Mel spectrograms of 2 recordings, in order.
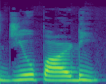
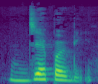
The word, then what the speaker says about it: jeopardy: a select a kit this should be pronounced as geo Pardee but this is incorrect or wrong and this seems very like flaws ke kya Ora the correct one is in jeopardy in jeopardy Lepke coach is your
